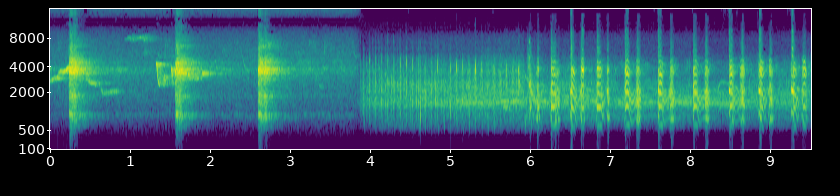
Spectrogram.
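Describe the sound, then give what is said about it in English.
Pheasant calling: three loud, harsh honking crows about a second apart, followed by a long run of rapid, rhythmic chattering notes that break into evenly repeated pulses. “Better learn the pheasant, so you don't think it's something else.”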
